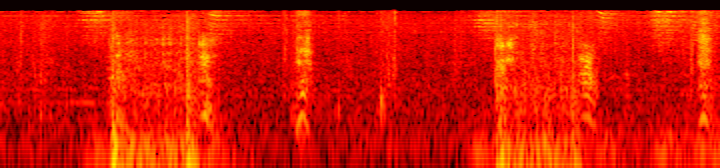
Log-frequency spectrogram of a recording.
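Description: A heavy stone block grinds and scrapes as it slides along the ground.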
